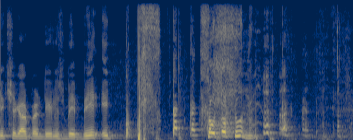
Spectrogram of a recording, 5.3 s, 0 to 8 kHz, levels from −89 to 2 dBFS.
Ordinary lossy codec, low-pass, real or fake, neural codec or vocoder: none; none; fake; codec, 16 kHz, 16 kbps, FreqCodec, larger model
